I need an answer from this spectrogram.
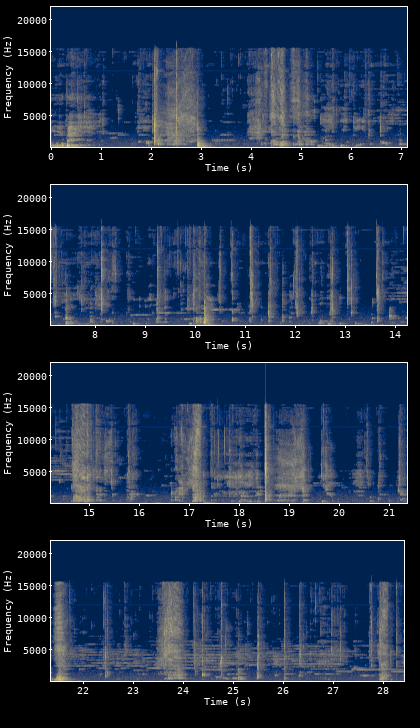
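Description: Close-up mouth sounds of a man eating by hand: chewing and lip smacks with sharp clicks, coming irregularly, with a few louder smacks along the way.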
